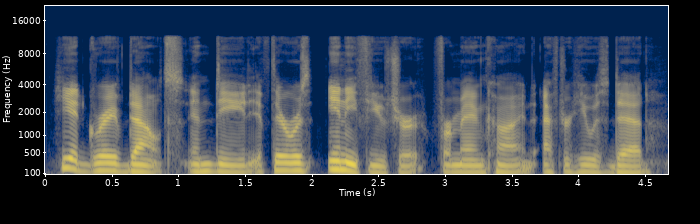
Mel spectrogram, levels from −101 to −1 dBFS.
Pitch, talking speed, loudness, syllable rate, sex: 125 Hz, 205 wpm, -21 LUFS, 5.7 syllables/s, male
